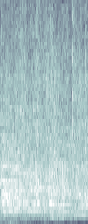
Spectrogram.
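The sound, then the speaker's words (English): A basketball crowd at a Laurel Highlands versus Albert Gallatin game roars and cheers as momentum shifts toward Albert Gallatin, a steady, dense wash of noise, with clapping and shouting blended together and no pauses across the short stretch. “Laurel Highlands is going to turn the ball over after the Colonial miss, and I'll tell the you crowd's what, getting a little into it here as momentum might be shifting a little bit towards Albert Gallatin.”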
